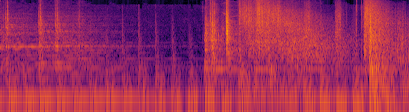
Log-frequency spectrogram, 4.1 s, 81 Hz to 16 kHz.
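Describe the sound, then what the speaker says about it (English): Gunshots ring out in Max Payne, the 2001 PC shooter, as a sniper fires, a series of sharp loud cracks over a pulsing game music bed, with a denser burst of shots in the second half. "All right, definitely a sniper. I can hear him."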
